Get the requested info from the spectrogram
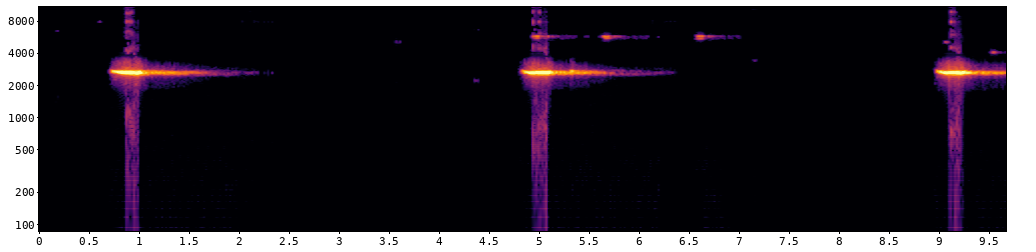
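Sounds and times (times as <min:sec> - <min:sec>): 
tinamou whistled call: 0:00.7 - 0:01.7, 0:04.8 - 0:05.9, 0:09.0 - 0:09.6.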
